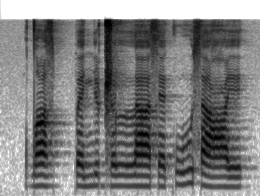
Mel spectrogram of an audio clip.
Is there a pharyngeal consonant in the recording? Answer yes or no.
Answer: yes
